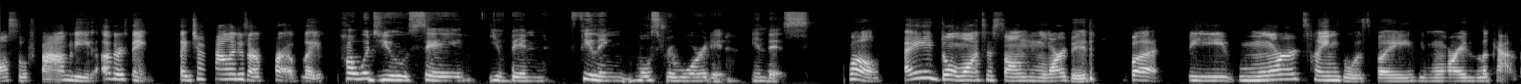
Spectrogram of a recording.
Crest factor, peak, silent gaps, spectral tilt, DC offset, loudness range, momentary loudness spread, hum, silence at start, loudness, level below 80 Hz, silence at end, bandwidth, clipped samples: 16 dB; 0 dBFS; 3.28-3.32 s, 8.31-8.43 s; -4.5 dB/octave; under 0.1%; 4 LU; 9 LU; none; 0 s; -15 LUFS; -62 dBFS; 0.05 s; over 20 kHz; under 0.1%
